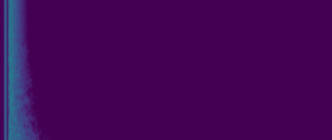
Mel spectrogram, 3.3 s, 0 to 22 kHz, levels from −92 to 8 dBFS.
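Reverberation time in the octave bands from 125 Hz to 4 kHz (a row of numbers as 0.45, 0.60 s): 0.50, 0.45, 0.45, 0.40, 0.35, 0.30 s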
